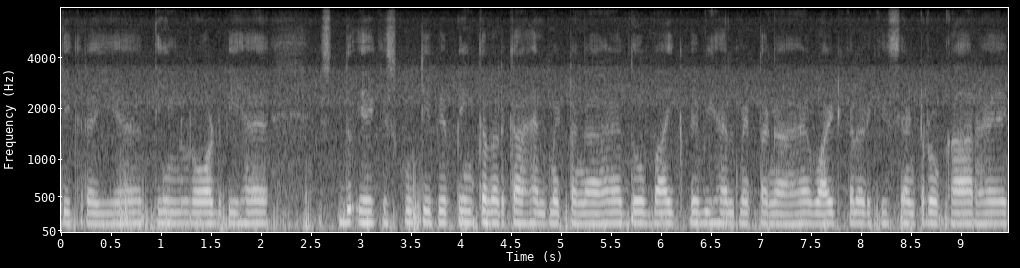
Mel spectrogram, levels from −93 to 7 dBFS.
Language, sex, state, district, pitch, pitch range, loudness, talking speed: Hindi, male, Delhi, New Delhi, 145 Hz, 140-150 Hz, -15 LUFS, 185 wpm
